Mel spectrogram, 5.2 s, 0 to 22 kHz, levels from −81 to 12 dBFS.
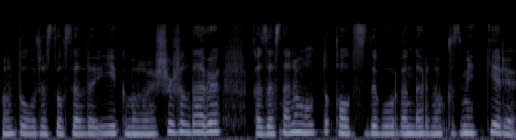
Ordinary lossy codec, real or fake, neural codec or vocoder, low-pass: none; fake; autoencoder, 22.05 kHz, a latent of 192 numbers a frame, VITS, trained on many speakers; none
